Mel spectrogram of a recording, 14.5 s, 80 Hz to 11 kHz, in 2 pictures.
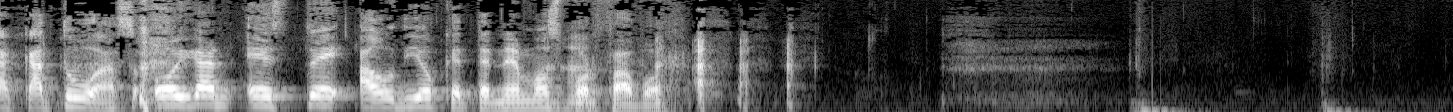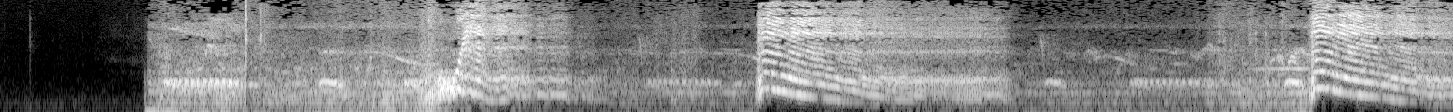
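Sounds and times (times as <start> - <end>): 
speech: 0.0 - 3.6
go-away-bird harsh nasal cries: 8.0 - 14.5.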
